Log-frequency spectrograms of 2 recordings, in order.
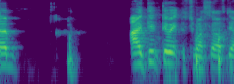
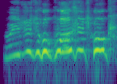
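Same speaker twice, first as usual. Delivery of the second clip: laughing high through the question; cracking up mid-question; giggling disbelief at a mate; 10 dB louder than usual. Real, not acted. Laughing at a mate's remark.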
